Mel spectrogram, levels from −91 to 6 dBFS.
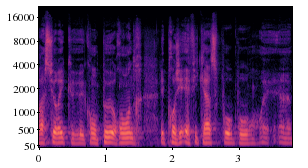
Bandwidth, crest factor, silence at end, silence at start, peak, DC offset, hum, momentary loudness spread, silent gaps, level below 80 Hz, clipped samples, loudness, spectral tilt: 16 kHz; 16 dB; 0 s; 0 s; -12 dBFS; under 0.1%; none; 13 LU; none; -72 dBFS; under 0.1%; -28 LUFS; -5 dB/octave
